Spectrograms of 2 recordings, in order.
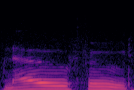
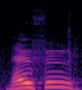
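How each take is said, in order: First: Said in the usual way. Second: Exclaimed. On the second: Acted. Wolf finds empty cupboard.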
